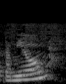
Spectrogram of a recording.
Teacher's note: la mayor fuerza de voz está en la última sílaba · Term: palabras agudas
